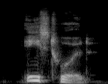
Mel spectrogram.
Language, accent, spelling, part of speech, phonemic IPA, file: English, Australia, Eastwood, proper noun / noun / verb, /ˈiːstwʊd/, En-au-Eastwood.ogg
- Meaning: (proper noun) 1. A surname 2. A placename.: A place in the United Kingdom: A suburban area of Southend-on-Sea, Essex, England (OS grid ref TQ8389)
